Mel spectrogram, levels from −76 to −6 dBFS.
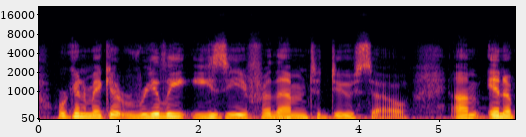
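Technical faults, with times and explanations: Throughout, stereo read as mono: the speech runs at half speed (0.5x) and sits a full octave low (-12 semitones). That fits interleaved left and right samples being taken one after another as a single channel, so each original moment now spans twice as many samples. On a spectrogram the harmonics are compressed toward the bottom, and a fainter mirror image of the speech pattern appears in the upper half. The waveform's syllable envelopes look stretched to double length.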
